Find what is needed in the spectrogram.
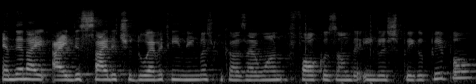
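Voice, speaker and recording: With a Brazilian Portuguese accent, a woman talks at a very fast pace with fairly even intonation. Background noise is noticeable. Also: fairly high pitch for a woman. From Brazil, Minas Gerais. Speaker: fitness coach and content creator. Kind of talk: podcast interview.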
